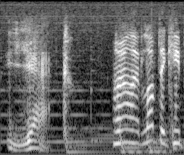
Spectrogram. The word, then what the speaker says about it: Yak: original Yak actually the creature's name is pronounced Yak well I'd love to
